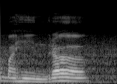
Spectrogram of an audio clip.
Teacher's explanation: ई बड़ी दीर्घ और ई ह्रस्व, दीर्घ और ह्रस्व मिल करके दीर्घ हुआ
